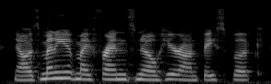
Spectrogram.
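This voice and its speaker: A loud woman at a moderate pace with ordinary pitch variation, over a quiet background. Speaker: political party activist. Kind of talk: political address to camera. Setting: social media video.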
